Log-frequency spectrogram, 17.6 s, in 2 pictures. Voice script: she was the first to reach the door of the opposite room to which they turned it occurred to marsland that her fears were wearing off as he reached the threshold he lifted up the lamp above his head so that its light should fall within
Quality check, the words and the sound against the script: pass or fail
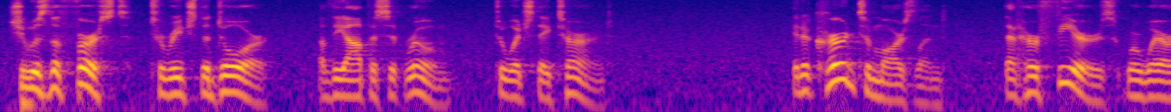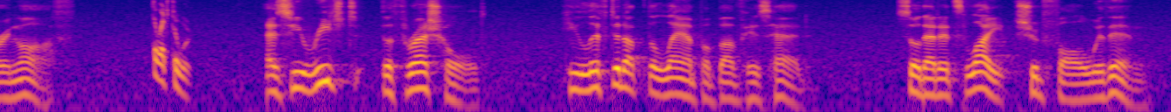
fail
